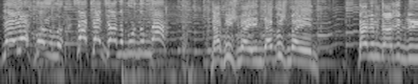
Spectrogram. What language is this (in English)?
Turkish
